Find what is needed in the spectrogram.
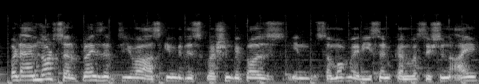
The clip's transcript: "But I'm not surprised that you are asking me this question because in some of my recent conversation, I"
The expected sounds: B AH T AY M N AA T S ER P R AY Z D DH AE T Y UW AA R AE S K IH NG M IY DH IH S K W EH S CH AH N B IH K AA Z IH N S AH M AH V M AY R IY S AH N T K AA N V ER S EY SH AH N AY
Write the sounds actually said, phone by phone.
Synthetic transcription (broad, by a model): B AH T AY M N AA T S ER P R AY Z D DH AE T Y UW AA R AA S K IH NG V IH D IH S K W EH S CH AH N B IH K AA Z IH N S AH M AH V M AY R IY S AH N T K AA N V ER S EY SH AH N AY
